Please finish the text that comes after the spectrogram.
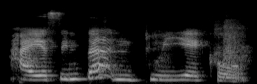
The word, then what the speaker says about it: Hyasintha Ntuyeko: Now I'm from Africa, I need to be able to pronounce African names. So It's Hyasintha Ntuyeko. Hyasintha Ntuyeko.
